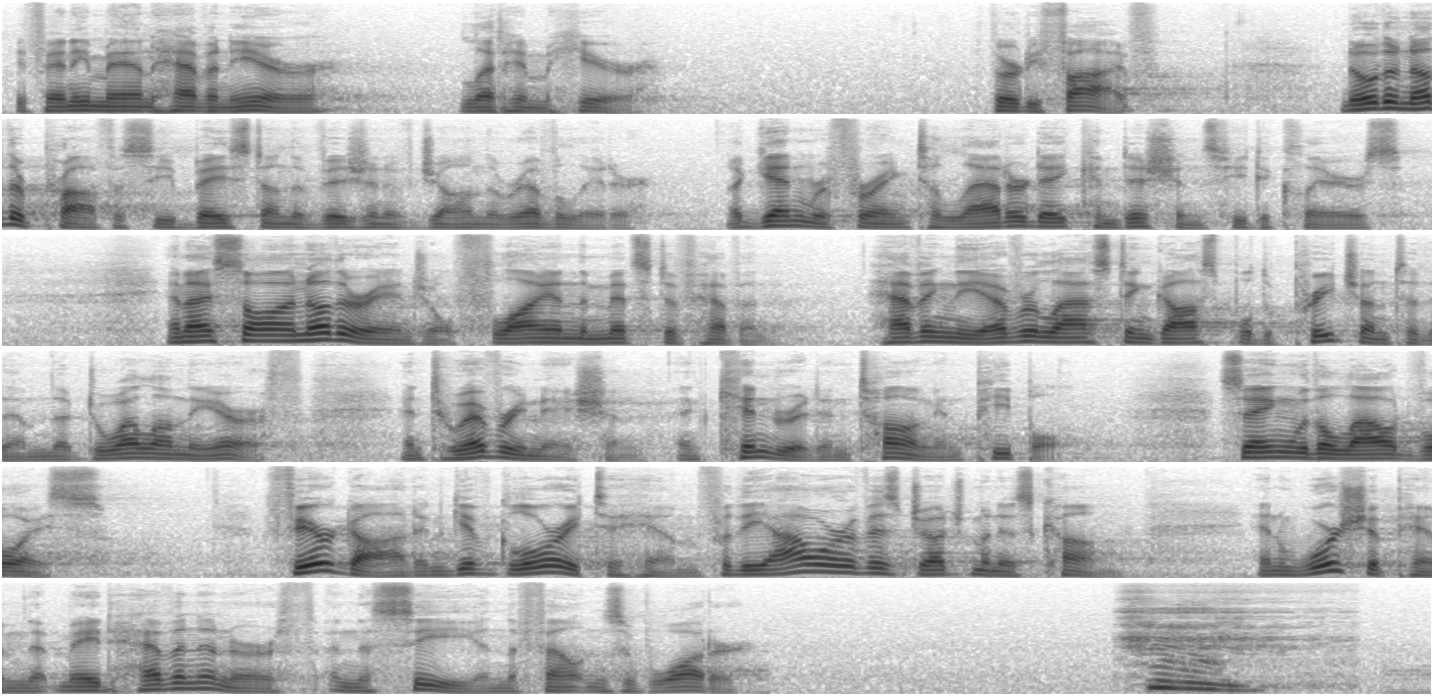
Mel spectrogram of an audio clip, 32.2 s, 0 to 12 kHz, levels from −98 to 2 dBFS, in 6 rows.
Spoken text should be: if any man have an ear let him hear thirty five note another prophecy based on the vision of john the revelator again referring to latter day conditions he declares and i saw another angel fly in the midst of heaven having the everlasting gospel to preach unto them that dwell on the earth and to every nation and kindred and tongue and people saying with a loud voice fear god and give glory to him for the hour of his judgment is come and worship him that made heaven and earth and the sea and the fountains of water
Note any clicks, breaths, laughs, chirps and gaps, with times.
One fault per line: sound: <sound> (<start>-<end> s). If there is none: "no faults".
sound: sigh (31.0-31.9 s)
